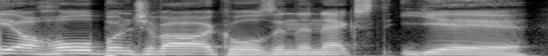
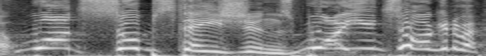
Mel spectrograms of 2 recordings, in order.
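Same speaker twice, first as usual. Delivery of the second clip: much higher, louder incredulous yell; real furious shout; outraged shout; 3 dB louder than usual. Real, not acted. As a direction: blast the question in disbelief. Outraged reaction to comment.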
